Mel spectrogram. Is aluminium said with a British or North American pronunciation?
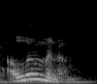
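North American. It is said with a North American pronunciation. "people in North America would say"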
